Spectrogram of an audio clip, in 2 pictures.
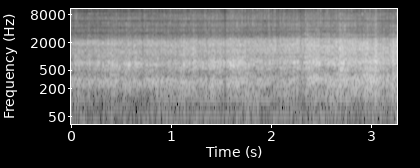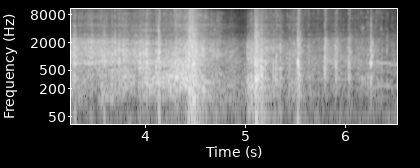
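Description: Skateboard wheels rolling over rough asphalt, a steady grinding rumble that slowly grows louder as the board approaches. About four and a half seconds in the board strikes the ground with a sharp clack, followed by two or three lighter knocks.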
